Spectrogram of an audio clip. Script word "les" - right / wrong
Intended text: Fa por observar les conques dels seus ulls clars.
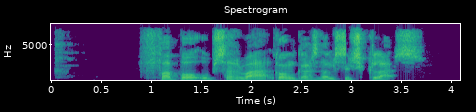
wrong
